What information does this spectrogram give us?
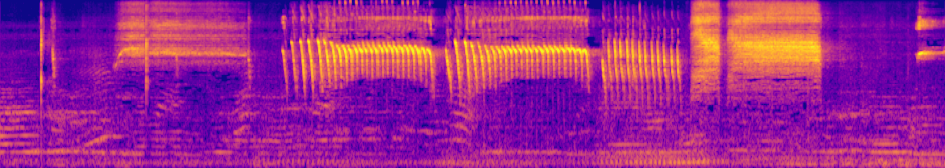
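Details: Weaver singing for songbird training: harsh, buzzy bursts of rapid pulsed notes lasting one to two seconds each, separated by short gaps, with a faint voice and low background noise.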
